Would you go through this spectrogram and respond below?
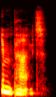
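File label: "impact", British English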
